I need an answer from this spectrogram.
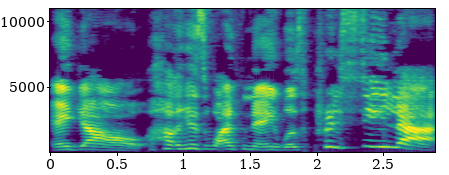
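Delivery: ordinary talk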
